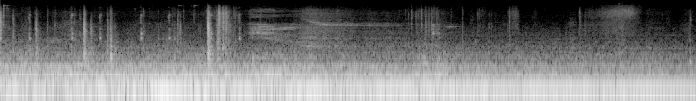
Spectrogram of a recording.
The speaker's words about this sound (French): Attends, je vais me garer là.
